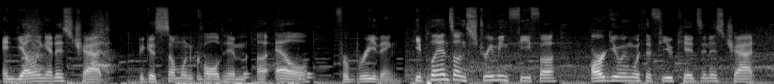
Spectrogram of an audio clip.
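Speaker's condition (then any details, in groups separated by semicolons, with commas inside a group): No condition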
